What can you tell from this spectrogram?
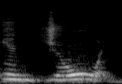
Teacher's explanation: we actually say the last syllable a little harder we stress it a little harder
